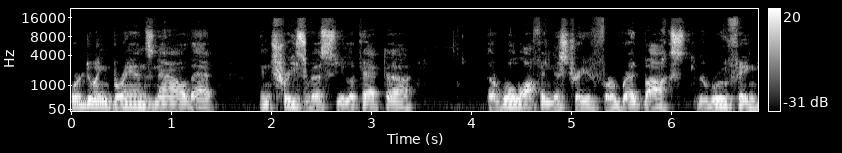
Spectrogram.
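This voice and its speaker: A man speaks at a fairly slow pace in a fairly low pitch, his voice somewhat breathy and his intonation fairly even. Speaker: franchise executive. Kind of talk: interview.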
